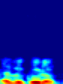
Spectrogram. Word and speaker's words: Ezeakudo: Yep, Ezeakudo.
